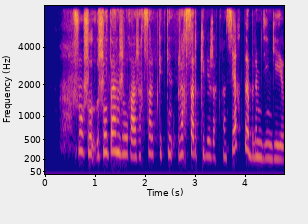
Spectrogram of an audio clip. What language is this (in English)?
Kazakh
